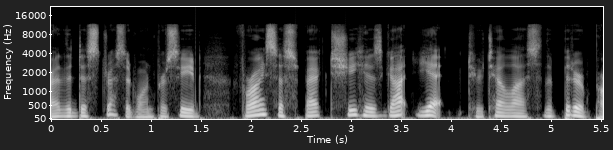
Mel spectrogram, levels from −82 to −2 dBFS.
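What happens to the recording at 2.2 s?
At 2.2 s the speech falls within periodic USB or driver dropouts from 1.44 to 2.94 s: roughly 1 ms gaps of silence every 0.5 s, heard as regular ticks.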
